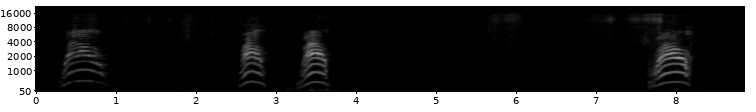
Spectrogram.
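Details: Bengal cat answering when called by name indoors: four loud, clear, arching meows, the first long and drawn out, then two short ones close together near three seconds, and a final strong meow after a pause, with faint rustling between.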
